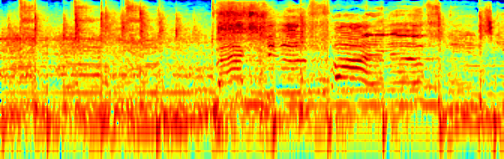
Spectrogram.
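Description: Indie rock band playing live: drum kit, bass and guitars in a full, steady mix. From about two seconds in, a high melodic line bends and wavers over the band for a couple of seconds.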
